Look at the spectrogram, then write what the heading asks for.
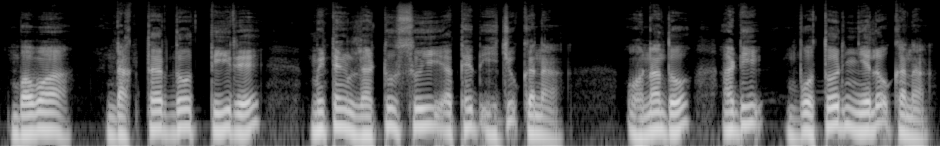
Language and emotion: Santali, fearful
